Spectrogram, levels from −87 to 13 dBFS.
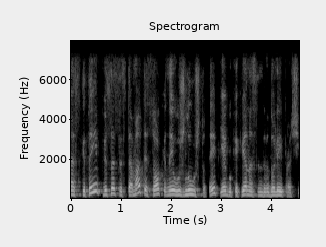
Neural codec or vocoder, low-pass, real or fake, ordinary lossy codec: none; 7.2 kHz; real; AAC, 48 kbps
